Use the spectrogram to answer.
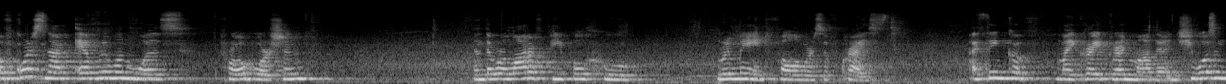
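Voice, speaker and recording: A woman with a Russian accent at a high pitch, fairly even intonation, and a moderate pace, with audible room echo and noticeable background noise. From Russia (Siberia). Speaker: rally speaker. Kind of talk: speech.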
